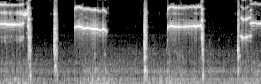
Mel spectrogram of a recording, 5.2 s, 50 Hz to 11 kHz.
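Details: Male peregrine falcon bringing a prey gift at Koszalin, 8 March 2023; the female refuses it and leaves, and the gift is hidden in a corner. Long, high, steady whistled wails with rich overtones alternate with brief sharp ticks.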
